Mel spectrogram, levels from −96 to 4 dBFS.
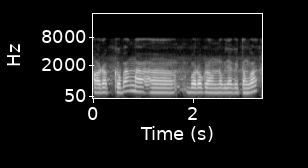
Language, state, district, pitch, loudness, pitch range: Kokborok, Tripura, West Tripura, 185 Hz, -15 LUFS, 185-195 Hz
